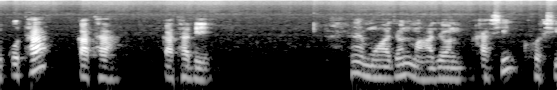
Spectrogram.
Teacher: অর্থাৎ যেখানে অ আছে ওখানে আ হয়ে যায়, আর যেখানে আ আছে সেখানে অয়ে পরিণত হয়ে যায়।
